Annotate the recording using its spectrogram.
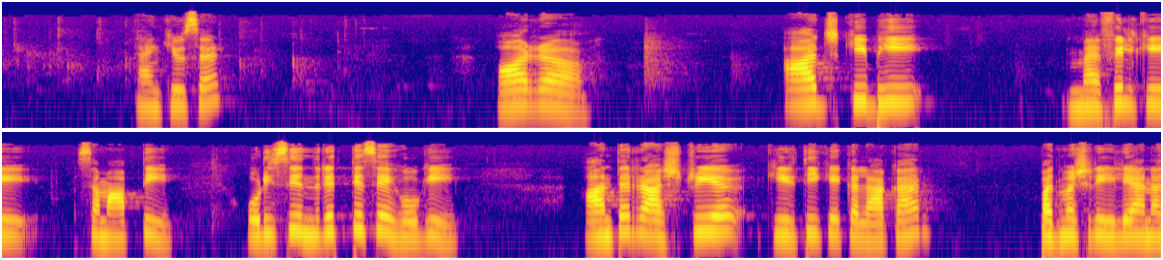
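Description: A woman announces over a loudspeaker in a large echoing hall.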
